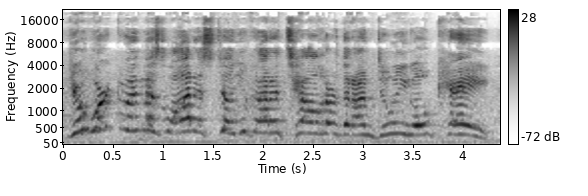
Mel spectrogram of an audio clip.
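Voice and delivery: high, loud imitation of a pushy teen; teen insisting the principal pass on news, shouting high; eager shout. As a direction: call it out like it can't wait. Attendant urgently insists.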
